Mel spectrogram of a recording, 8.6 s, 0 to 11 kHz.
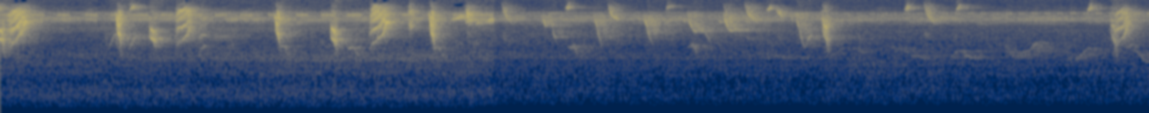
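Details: Young male Brazilian tanager vocalizing while preening in the wild at Ubatuba, São Paulo, Brazil, 11 January 2019 at 17:20: sharp, high chipping notes in irregular bursts, roughly one a second, over a steady high insect drone.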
